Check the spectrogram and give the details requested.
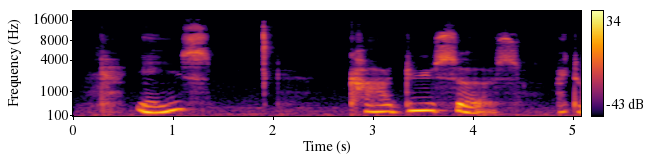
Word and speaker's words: Caduceus: Okay, the third sacred syllable is caduceus. I do not know the name of this. C-A-D-U-C-E-U-S.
